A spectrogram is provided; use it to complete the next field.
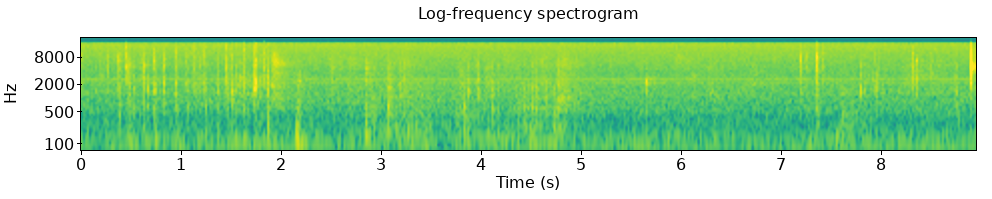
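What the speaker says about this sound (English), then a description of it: "type in your first and last name" A name is typed on a computer keyboard in a fast, steady stream of close key clicks with a few louder taps, no talking.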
